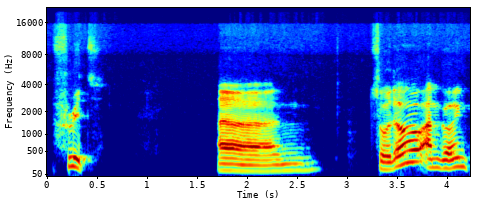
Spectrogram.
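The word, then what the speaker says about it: flûte: the circumflex accent in French and it's PR pronounced fluit um so now I'm going to go to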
